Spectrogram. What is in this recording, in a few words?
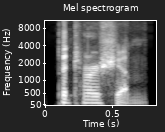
"petersham", American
